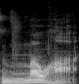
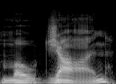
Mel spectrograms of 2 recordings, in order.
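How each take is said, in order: First: The J sound is left silent. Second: The J sound is pronounced. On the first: The speaker calls it wrong. "The J is actually silent" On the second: The speaker calls it right. "The company is actually called Mojon"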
